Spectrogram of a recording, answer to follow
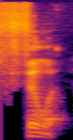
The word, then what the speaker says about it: fillet: and you click this that is not fillet like filet mignon or fish fillet or anything like that that's actually pronounced fill it so if you click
